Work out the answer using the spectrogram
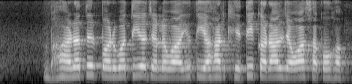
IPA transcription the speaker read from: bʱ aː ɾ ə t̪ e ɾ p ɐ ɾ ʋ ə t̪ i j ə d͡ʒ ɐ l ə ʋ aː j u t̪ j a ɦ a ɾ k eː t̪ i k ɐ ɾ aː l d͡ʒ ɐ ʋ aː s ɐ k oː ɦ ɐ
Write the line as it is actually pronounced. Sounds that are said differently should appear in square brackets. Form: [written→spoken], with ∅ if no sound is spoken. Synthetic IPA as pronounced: bʱ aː ɾ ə t̪ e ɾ p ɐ ɾ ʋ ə t̪ i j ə d͡ʒ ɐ l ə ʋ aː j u t̪ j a ɦ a ɾ [k→kʰ] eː t̪ i k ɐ ɾ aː l d͡ʒ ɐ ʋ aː s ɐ k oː ɦ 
